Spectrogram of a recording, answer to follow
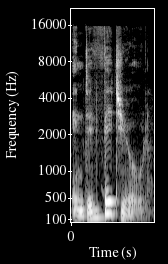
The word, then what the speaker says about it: individual: Tous ces petits i, faudra pas les dire i, c'est bien le son e. N t v, il porte l'accent tonique.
